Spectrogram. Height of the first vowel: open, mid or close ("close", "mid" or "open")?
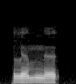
open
